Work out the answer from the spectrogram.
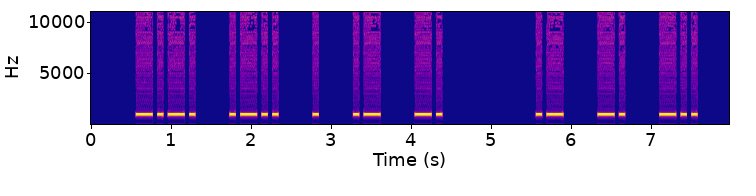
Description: Morse code, heard as a keyed tone, about 18 wpm, spaced as for 12 wpm, 1000 Hz. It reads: CLEAN AND
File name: qotdfiles / 12wpm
